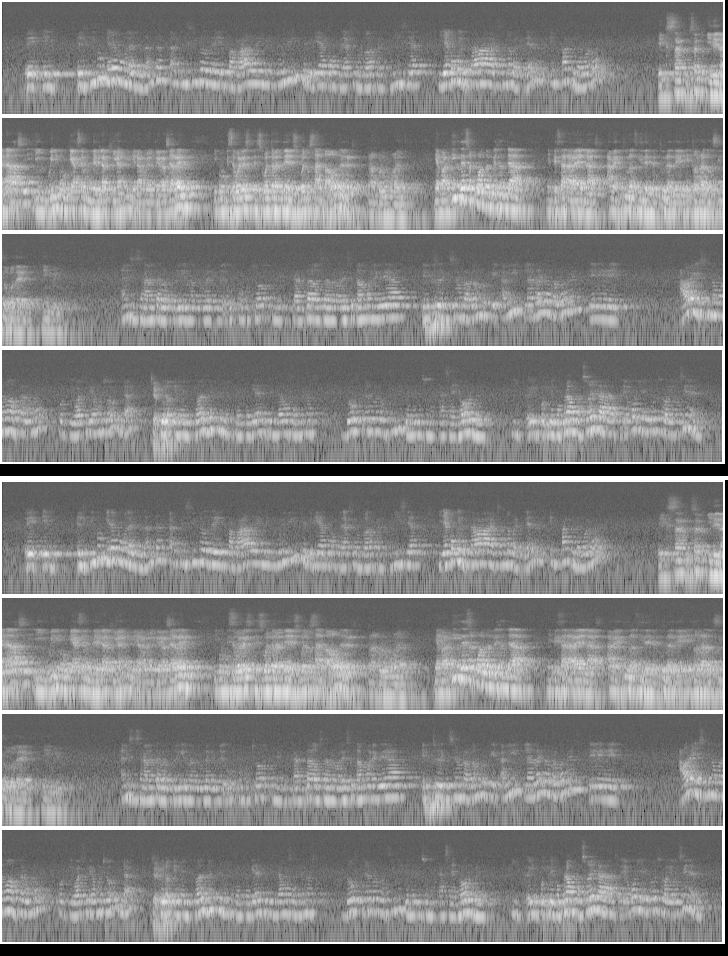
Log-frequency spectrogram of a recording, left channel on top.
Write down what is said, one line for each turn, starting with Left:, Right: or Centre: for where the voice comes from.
Right: eh, el, el tipo que era como el ayudante al, al principio del papá de Linguini, le quería como quedarse con toda la franquicia y ya como que la estaba echando a perder en parte, ¿te acuerdas?
Left: Exacto, exacto. Y de la nada, sí, Linguini como que hace un level up gigante, que era obviamente gracias a Remy, y como que se vuelve eh, supuestamente el supuesto salvador del restaurante por un momento. Y a partir de eso es cuando empiezan ya empezar a ver las aventuras y desventuras de estos ratoncitos con el Linguini.
Right: A mí, sinceramente, Ratatouille es una película que me gusta mucho, me encanta, o sea, me parece tan buena idea el
Left: Ujú,
Right: hecho de que sea un ratón, porque a mí, la verdad que los ratones, eh, ahora yo sé que no podemos adoptar uno, porque igual sería mucho, ¿ya?
Left: ¿Cierto?
Right: Pero eventualmente me encantaría que tengamos al menos dos, tres ratoncitos y tenerles una casa enorme. Y, y po- y le compramos cazuelas, eh, olla y todo eso para que cocinen.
